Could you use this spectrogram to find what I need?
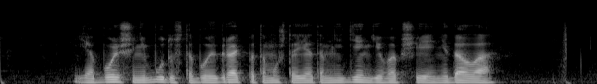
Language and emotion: Russian, neutral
